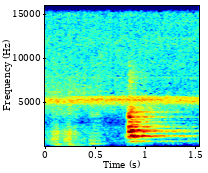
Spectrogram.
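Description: A sambar deer gives a single abrupt, honking call, loud and harmonic, after a quiet moment.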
